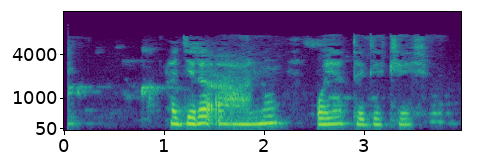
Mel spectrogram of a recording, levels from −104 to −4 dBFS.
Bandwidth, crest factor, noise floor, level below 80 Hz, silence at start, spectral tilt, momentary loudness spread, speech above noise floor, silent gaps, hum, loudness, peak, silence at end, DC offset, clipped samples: 8 kHz; 18 dB; -60 dBFS; -62 dBFS; 0.05 s; -6.5 dB/octave; 18 LU; 36 dB; none; none; -25 LUFS; -8 dBFS; 0.2 s; under 0.1%; under 0.1%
